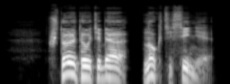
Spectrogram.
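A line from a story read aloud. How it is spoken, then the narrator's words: Stern father's question. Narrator (Russian): Папа строго спрашивал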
